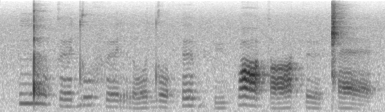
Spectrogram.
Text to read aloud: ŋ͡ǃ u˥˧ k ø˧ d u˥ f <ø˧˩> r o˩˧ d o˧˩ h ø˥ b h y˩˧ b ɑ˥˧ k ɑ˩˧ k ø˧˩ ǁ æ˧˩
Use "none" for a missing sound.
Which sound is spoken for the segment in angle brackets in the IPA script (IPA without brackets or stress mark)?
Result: ø˧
